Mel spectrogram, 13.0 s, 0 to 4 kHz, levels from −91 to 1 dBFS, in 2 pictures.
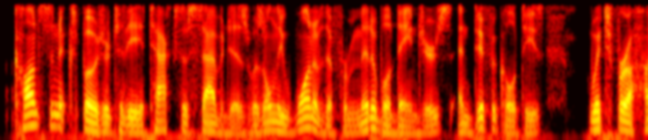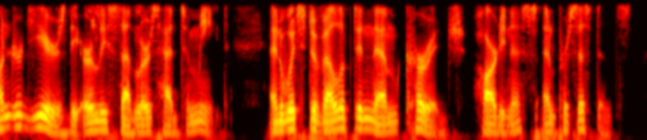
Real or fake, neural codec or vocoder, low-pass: real; none; 3.6 kHz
